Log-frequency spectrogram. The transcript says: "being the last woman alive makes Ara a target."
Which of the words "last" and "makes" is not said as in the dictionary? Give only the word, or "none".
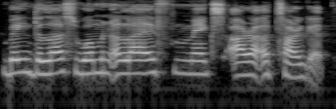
none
